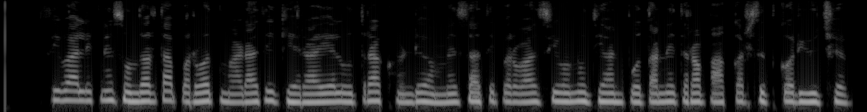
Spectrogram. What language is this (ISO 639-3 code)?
guj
